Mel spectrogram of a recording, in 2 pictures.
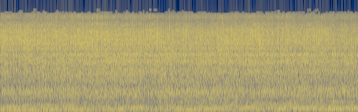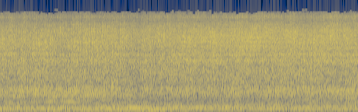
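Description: Several demolition derby cars' engines running together in a steady, loud blend, their pitch shifting as the cars push against each other.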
